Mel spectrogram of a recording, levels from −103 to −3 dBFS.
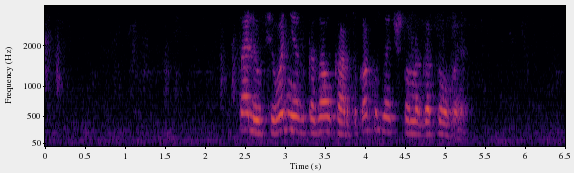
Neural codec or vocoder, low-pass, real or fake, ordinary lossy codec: none; 3.6 kHz; real; Opus, 16 kbps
